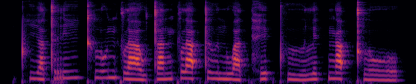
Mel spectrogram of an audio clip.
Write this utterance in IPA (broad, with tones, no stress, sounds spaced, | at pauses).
pʰ i˨˩ a̯ t r iː˥˩ kʰ l u˥˩ n k l aː˨˩ w t a˦˥ n k l a˦˥ ʔ t ɯː˧ n w a˨˩ t̚ h e˥˩ ʔ pʰ ɯː˩˦ l e˦˥ k̚ ŋ a˥˩ ʔ kʰ l oː˨˩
